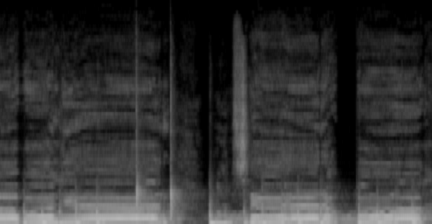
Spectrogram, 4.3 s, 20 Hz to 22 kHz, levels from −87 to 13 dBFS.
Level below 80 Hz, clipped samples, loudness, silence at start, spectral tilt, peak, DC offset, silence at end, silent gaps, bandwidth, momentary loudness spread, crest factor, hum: -44 dBFS; under 0.1%; -20 LUFS; 0 s; -6.5 dB/octave; -4 dBFS; under 0.1%; 0 s; none; 16 kHz; 6 LU; 16 dB; none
